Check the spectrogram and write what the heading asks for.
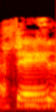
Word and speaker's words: O'Shea: O'Shea Jackson Jr. Am I saying this right? – Yeah. – O'Shea.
